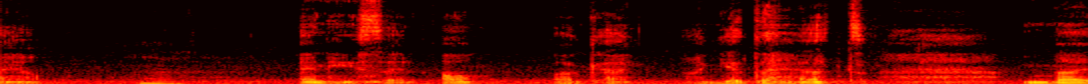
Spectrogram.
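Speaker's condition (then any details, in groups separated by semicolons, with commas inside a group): Cerebral palsy, mild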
